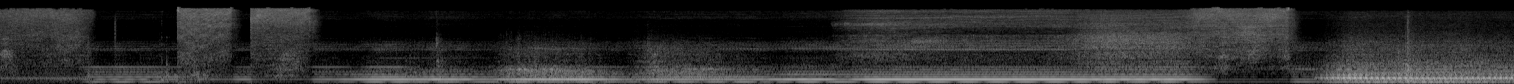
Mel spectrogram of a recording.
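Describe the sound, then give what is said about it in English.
Compressed air from a hose blows around vacuum-formed plastic to cool it: a continuous loud hiss that swells and dips, over a steady droning hum. “And then the last thing I do is I take that air hose around and around. It cools the plastic back down again so that it's rigid.”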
